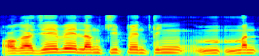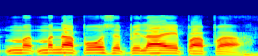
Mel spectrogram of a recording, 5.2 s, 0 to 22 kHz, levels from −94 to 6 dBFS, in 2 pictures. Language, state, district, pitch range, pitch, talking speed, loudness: Nyishi, Arunachal Pradesh, Papum Pare, 160-185 Hz, 175 Hz, 95 wpm, -13 LUFS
